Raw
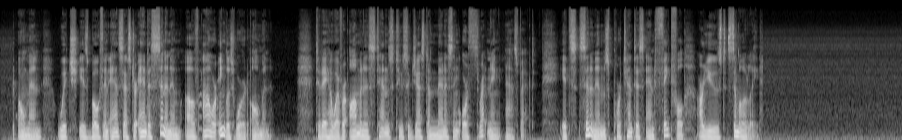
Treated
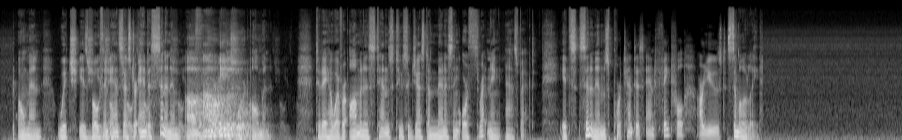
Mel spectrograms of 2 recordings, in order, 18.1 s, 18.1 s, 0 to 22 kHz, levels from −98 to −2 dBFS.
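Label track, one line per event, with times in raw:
1.310000	1.990000	delay throw 340 ms, feedback 75%, level −8.5 dB
3.740000	4.790000	thrown reverb, RT60 1 s, DRR −2.5 dB
12.350000	14.540000	band-pass filter 190–3,000 Hz

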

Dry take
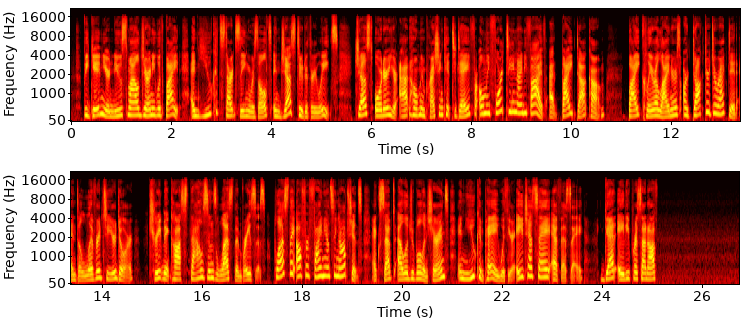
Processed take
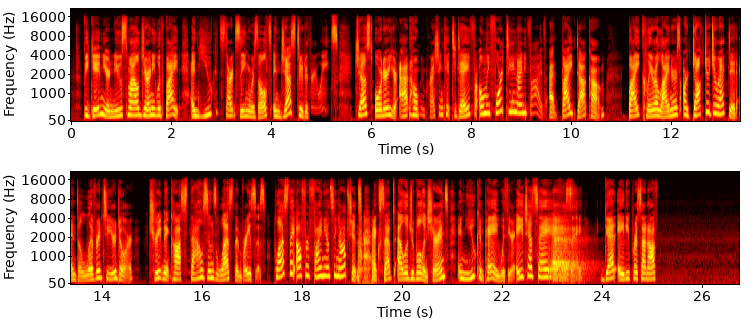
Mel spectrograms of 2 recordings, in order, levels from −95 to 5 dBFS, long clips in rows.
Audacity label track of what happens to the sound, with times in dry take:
2.820000	3.300000	fade in, from −23.5 dB
4.760000	5.190000	four-pole ladder high-pass 820 Hz, resonance 55%
6.940000	7.710000	fade in
9.080000	9.500000	downward compressor 16 to 1, threshold −33 dBFS
12.350000	13.010000	high shelf with overshoot 2,400 Hz +6 dB, Q 3
19.100000	20.820000	multiband upward and downward compressor depth 100%
22.880000	23.340000	thrown reverb, RT60 1.2 s, DRR −0.5 dB

